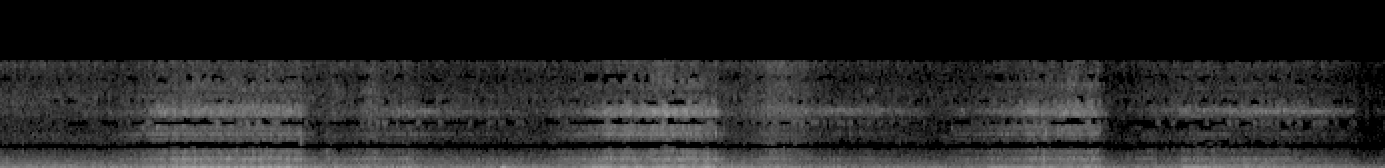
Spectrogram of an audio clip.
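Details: Adult woman snoring during sleep: three rough, buzzing snores on inhalation, about every two and a half seconds, with quieter breathing between.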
